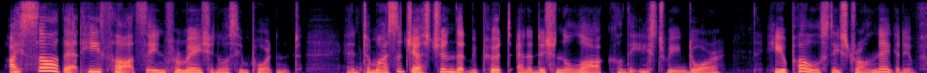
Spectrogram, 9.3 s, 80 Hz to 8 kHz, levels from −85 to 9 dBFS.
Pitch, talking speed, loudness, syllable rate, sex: 215 Hz, 190 wpm, -18 LUFS, 5.3 syllables/s, female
